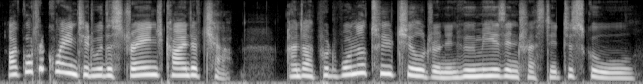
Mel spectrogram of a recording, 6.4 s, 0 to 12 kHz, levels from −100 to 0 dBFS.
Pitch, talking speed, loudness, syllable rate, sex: 240 Hz, 215 wpm, -15 LUFS, 5.6 syllables/s, female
